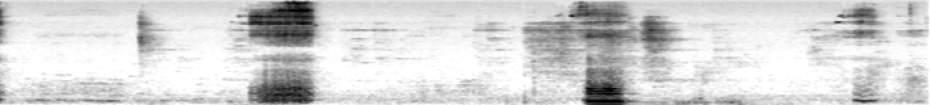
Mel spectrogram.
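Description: Three loud, rattling snore bursts several seconds apart over quiet breathing, typical of a flat-faced dog snoring.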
